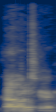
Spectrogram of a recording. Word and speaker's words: Palantir: Okay, the Trump administration has contracted Palantir, and I'm probably not saying that right, You're saying it right, Palantir.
